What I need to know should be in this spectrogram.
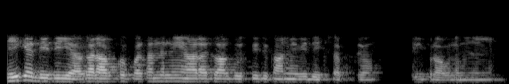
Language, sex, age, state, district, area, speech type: Hindi, male, 60+, Madhya Pradesh, Balaghat, rural, conversation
